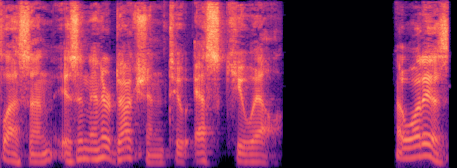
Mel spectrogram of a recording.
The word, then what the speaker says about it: SQL: This lesson is an introduction to SQL. Now, what is SQL? Well, it's an abbreviation standing for Structured Query Language. It's generally pronounced not SQL, but SQL is the normal way we say it.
